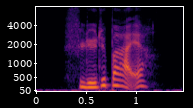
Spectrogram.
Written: flyttebajer

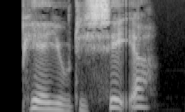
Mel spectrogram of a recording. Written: periodisere

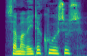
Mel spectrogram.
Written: samariterkursus

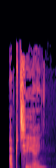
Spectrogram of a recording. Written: aptering

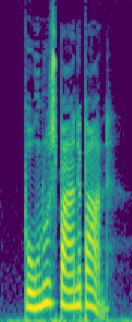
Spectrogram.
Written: bonusbarnebarn

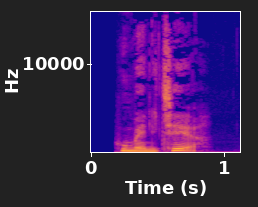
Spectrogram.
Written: humanitær

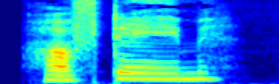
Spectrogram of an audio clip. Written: HOFDAMER

